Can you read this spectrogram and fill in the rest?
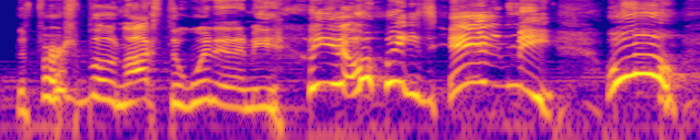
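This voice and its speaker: High-pitched, animated male gaming host. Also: normal speed. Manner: theatrical, sarcastic, exclamatory. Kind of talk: let's play commentary mixed with reading game text aloud.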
